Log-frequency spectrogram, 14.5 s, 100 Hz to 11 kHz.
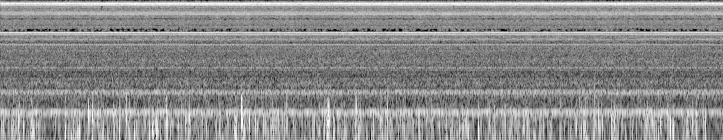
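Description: DJI Avata 2 FPV drone sitting armed on the ground with its motors and propellers spinning at idle: a steady whine of several pitches over an uneven low rumble.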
